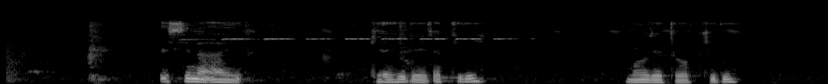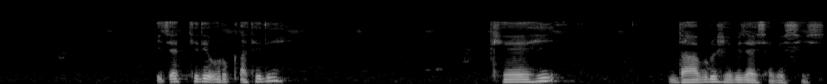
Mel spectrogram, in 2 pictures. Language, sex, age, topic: Gamo, male, 25-35, agriculture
